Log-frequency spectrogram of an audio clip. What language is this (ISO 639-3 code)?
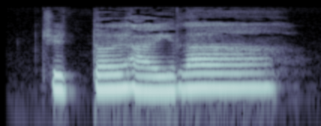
yue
